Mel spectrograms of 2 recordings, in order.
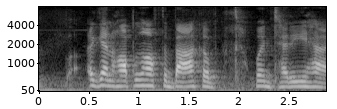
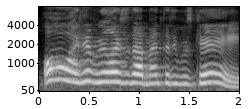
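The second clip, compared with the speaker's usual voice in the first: mock surprise; 9 semitones higher, 8 dB louder than usual. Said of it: "I'm like".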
